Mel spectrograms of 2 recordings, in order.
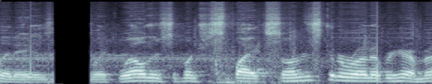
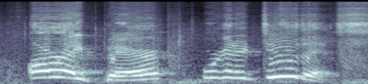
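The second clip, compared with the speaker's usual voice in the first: play-acted very high, loud, pissed-off angry delivery; 12 semitones higher, 6 dB louder than usual. Retelling a game where Alan was killed by a bear: imitating Alan being angry. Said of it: "Alan is immediately pissed".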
